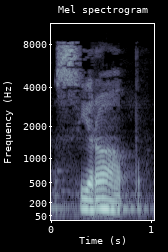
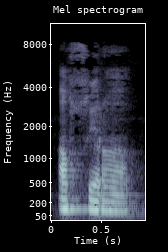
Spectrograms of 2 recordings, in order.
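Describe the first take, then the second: First: It begins with a plain, light s sound. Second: It begins with a heavy, emphatic s sound. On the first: "menggunakan huruf sin" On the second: "mengapa ia dibaca dengan shad"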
